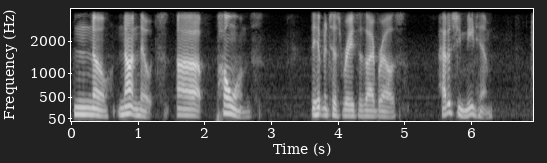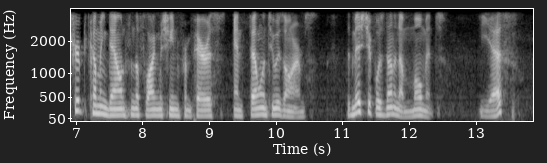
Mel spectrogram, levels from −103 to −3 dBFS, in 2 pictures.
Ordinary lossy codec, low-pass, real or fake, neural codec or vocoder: AAC, 32 kbps; 3.6 kHz; real; none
